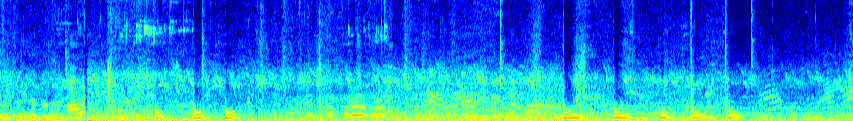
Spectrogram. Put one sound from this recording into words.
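A keyboard plays a melody through a loudspeaker.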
